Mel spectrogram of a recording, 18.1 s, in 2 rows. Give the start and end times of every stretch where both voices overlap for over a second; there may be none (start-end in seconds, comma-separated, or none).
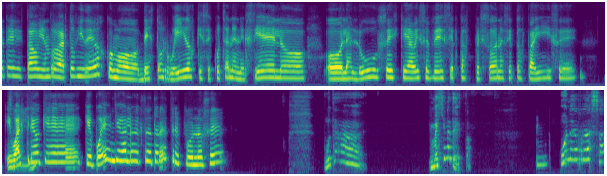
none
